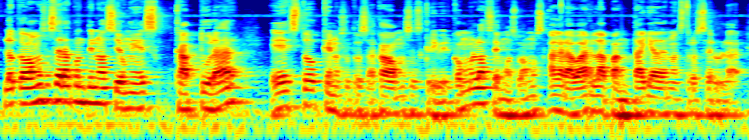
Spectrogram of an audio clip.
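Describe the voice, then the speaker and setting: A man with a medium-pitched voice hosts a casual how-to tutorial. He speaks straight to the viewers and walks them through each step in an instructional way. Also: fairly quick, few pauses, fairly bright tone. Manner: instructional, addresses viewers directly. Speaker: tutorial host.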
